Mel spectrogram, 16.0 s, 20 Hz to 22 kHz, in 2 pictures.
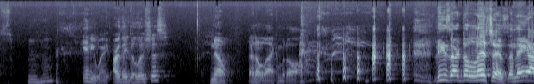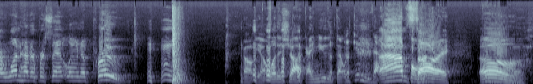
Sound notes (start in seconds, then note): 6.0 laugh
